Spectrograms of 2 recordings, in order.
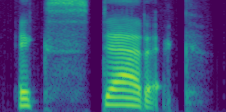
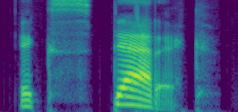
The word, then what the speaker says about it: ecstatic: Ecstatic. The stress is on the second syllable. Ecstatic.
